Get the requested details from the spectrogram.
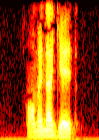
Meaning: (adjective) all-knowing, omniscient; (noun) know-it-all
- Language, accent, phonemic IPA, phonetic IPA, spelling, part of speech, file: Armenian, Eastern Armenian, /ɑmenɑˈɡet/, [ɑmenɑɡét], ամենագետ, adjective / noun, Hy-ամենագետ.ogg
